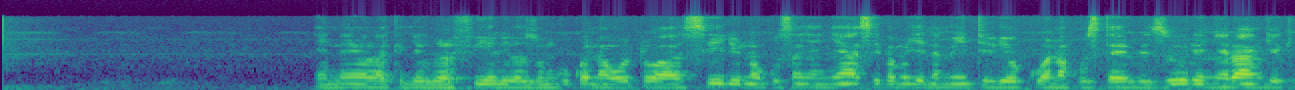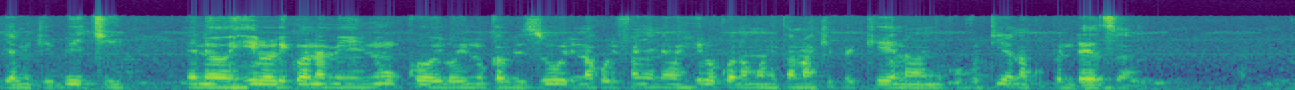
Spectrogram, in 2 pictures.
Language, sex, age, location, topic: Swahili, male, 25-35, Dar es Salaam, agriculture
